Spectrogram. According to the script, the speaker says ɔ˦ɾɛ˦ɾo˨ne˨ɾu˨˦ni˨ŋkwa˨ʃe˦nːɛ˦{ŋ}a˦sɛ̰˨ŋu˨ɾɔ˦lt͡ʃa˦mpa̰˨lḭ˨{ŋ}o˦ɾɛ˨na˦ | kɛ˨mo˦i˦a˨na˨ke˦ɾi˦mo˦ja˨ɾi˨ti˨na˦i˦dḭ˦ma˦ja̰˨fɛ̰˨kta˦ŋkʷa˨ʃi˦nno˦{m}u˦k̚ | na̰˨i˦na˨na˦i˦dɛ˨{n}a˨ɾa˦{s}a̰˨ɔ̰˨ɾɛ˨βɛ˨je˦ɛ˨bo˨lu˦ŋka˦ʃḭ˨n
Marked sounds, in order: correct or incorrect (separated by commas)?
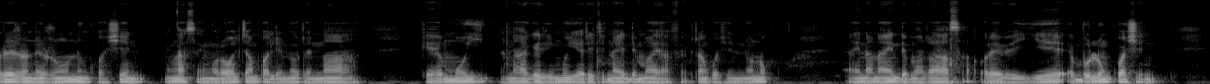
correct, incorrect, incorrect, incorrect, correct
